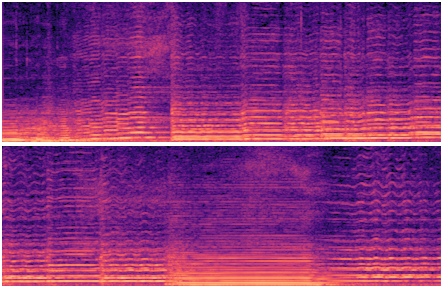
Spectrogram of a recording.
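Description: Bowed cello playing a slow jazz melody that climbs step by step and settles on a long note with vibrato. A lower sustained note from the accompaniment comes in near the end.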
